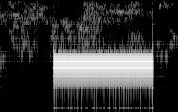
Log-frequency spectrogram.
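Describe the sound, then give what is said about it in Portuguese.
An electronic telephone tone: a single steady, mid-pitched beep lasting about a second, sounding alone against quiet background. “Bora, gente, vamos atender. Esse telefone.”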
